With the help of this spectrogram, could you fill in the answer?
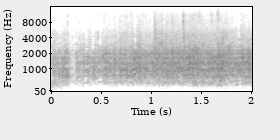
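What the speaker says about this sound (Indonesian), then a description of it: "tepuk tangan lebih keras lagi." Church congregation applauding during a sermon, a dense, steady wash of many hands clapping together at moderate distance, continuous throughout with no speech over it.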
